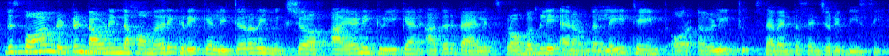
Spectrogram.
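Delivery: reading the English text very slowly for notes; measured classroom dictation. Shown as a demonstration. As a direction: read it out slowly so the class can write it down.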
